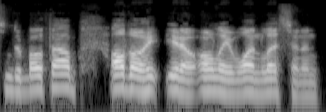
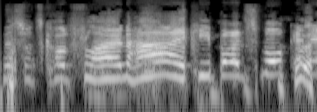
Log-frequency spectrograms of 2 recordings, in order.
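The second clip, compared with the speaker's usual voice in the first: rock concert banter; 11 semitones higher, 5 dB louder than usual. Pretend. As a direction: shout it like a stage rocker. Mock song intro, shouted.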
